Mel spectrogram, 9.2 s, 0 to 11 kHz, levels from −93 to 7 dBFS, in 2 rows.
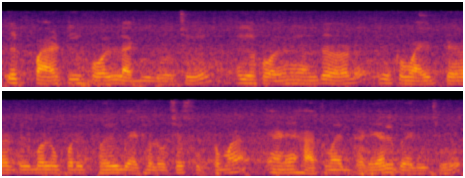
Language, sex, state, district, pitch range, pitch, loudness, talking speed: Gujarati, male, Gujarat, Gandhinagar, 125-135 Hz, 130 Hz, -20 LUFS, 180 wpm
